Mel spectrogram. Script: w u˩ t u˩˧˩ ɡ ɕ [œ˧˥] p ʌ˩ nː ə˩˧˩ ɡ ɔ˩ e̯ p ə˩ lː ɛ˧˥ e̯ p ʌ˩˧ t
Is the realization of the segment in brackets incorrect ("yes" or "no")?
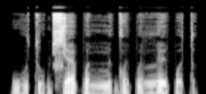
yes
